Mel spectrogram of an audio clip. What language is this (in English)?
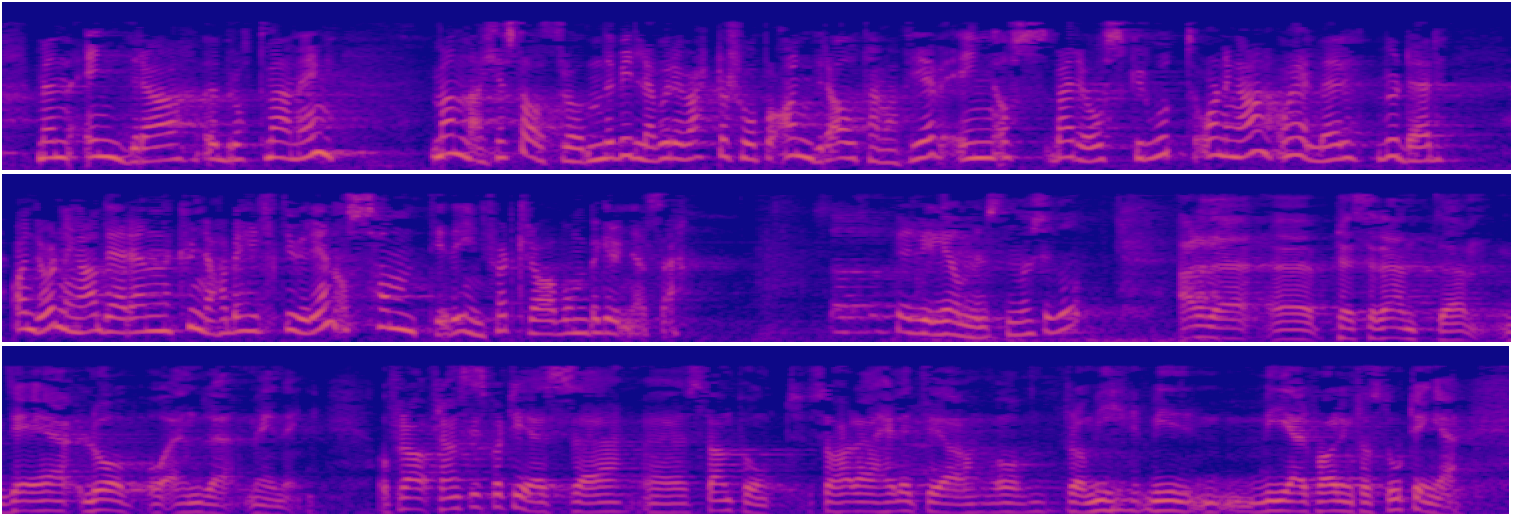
Norwegian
